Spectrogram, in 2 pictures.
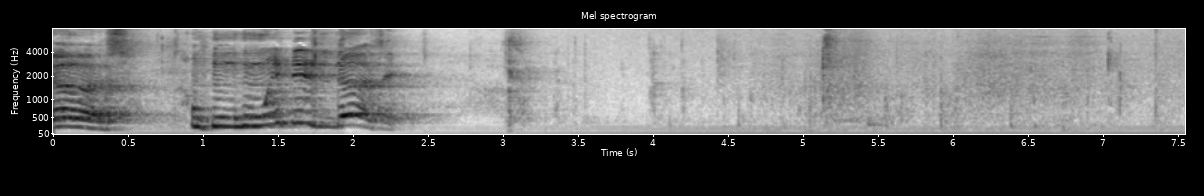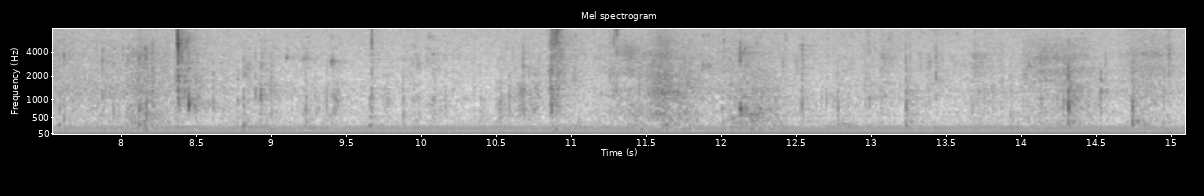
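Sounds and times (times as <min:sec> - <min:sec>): person chewing food: 0:02.7 - 0:15.0
mouth smacks and clicks: 0:07.0 - 0:11.4.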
